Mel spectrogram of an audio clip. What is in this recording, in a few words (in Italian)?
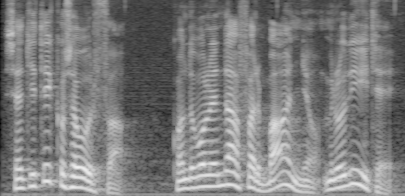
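"dii", dialettale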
